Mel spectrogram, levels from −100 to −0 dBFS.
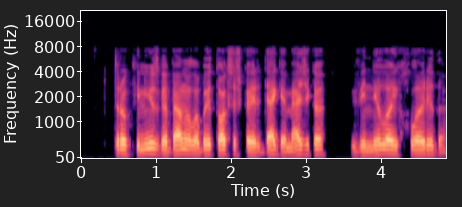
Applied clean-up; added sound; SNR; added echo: none; none; none; none.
